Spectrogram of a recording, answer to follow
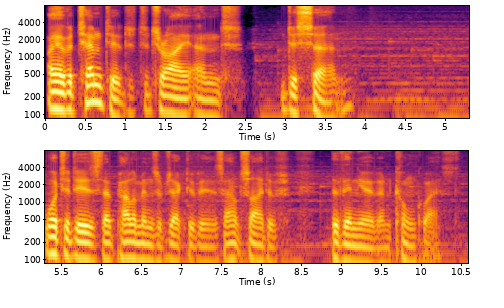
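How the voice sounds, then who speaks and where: A man playing a shrewd informant in a fantasy roleplay, speaking in a formal, deliberate way. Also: low voice, mellow. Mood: measured, businesslike. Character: measured, shrewd male informant in fantasy court intrigue. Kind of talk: improvised fantasy roleplay dialogue. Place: online VR voice chat. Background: music.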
